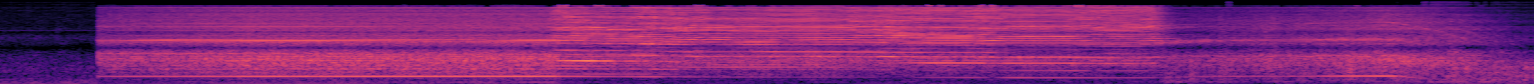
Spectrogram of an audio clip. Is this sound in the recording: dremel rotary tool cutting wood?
yes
